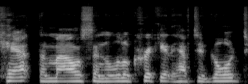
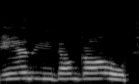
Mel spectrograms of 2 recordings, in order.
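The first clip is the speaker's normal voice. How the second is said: small, high, soft cry; hushed high-pitched mock wail, drawn out; imitated forlorn plea; 9 semitones higher, 9 dB quieter, slower than usual. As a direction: plead softly as an abandoned little bear. Retells bear losing his doll friend.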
